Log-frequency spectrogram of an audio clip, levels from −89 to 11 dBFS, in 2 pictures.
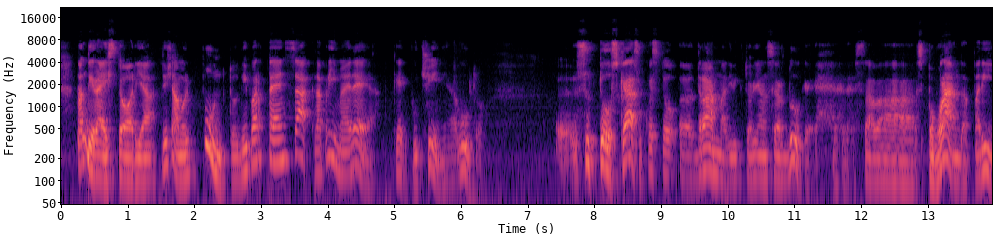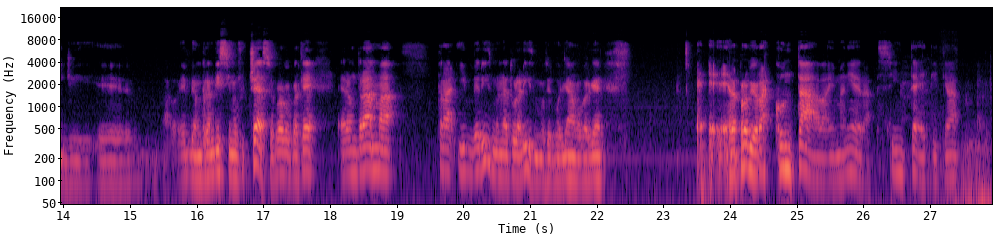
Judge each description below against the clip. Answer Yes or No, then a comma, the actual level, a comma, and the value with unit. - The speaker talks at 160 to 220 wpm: No, average, 120 wpm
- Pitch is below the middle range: Yes, low, 110 Hz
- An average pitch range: Yes, average, 4.3 semitones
